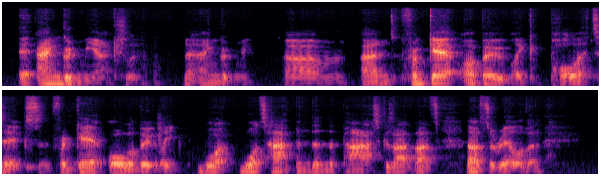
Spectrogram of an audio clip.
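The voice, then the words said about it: Broad Scottish accent. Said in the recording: “as you can tell from your accent, you're Scottish. I know you try to hide it, but it's there. It's very broad.”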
